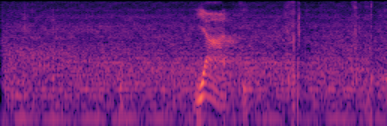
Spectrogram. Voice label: "yaati", Tobian; gall bladder; Quackenbush Word List No. 57

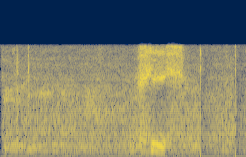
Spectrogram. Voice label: "Hinbochariyas", Tobi; Gunwale; Fishing Lore of Tobi

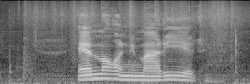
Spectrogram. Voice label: emahoni merir, good morning, Tobian; Variant spelling emohoni merir; emoh nimariei; Tobian Lexicon

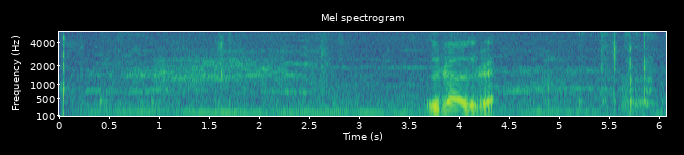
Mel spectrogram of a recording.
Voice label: "urour", Tobian; fur; Ureri mayorae ehochohoch. The cat's fur is black.

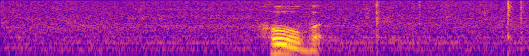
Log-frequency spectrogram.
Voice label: "huub", Tobian; leg; Ebechebech hin huubom. The skin on your leg

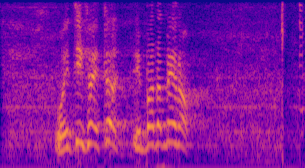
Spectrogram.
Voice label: Tobian; Weti fatut ibara biroh; Wait a minute, I will go; Tur pay, nang zah beeto; The earliest-known examples of Tobian speech: Dialogues in the Language of Lord North's Is

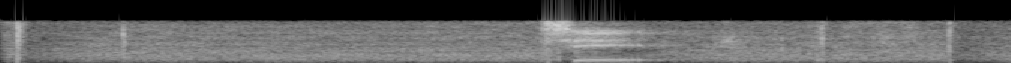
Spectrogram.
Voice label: "Chee", Tobi; A brace that goes toward the hull, underneath the outrigger; Canoe part: chee; Fishing Lore of Tobi

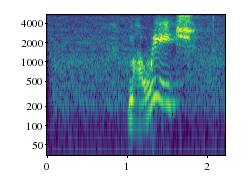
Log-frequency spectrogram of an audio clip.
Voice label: Tobian, dialogue; Ma wich?; And bananas?

